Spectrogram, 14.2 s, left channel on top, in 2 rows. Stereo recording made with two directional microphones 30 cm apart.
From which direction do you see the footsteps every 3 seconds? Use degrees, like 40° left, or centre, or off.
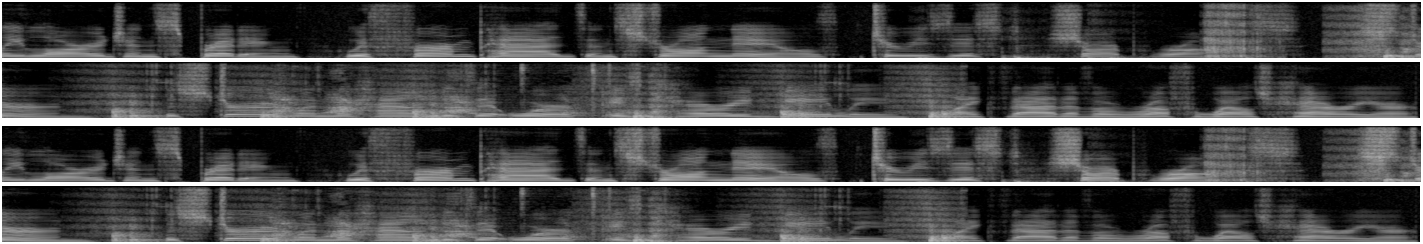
off, 30° left, 20° left, centre, off.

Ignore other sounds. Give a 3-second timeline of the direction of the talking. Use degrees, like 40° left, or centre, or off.
10° left, 30° right, 30° right, 20° left, 30° left.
